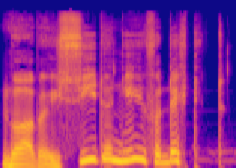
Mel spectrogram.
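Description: A cunning gentleman investigator, measured and diplomatic, leans on a gravelly, dark voice, as a man reads his lines. His pitch moves expressively across the sentences, and the voice sounds close and dry. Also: huge pitch swings, no room sound, full character voice. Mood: suave. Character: shrewd, suave older male investigator.

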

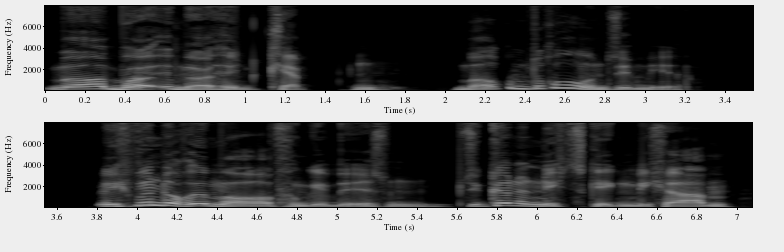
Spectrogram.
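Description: A man putting on a shifty, ingratiating bar owner, pitched clearly above the reader's own voice with a gravelly edge. The delivery is smooth and evasive, and it comes across dry and close. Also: sing-song, normal speed, a little mellow, no echo.

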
